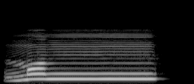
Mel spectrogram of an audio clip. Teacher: It's making it easier to say the ghunna as a meme instead of a noon, because meme and ba are both on the lips.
